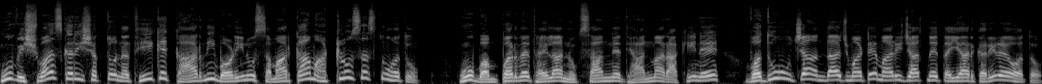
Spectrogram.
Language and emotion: Gujarati, surprised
